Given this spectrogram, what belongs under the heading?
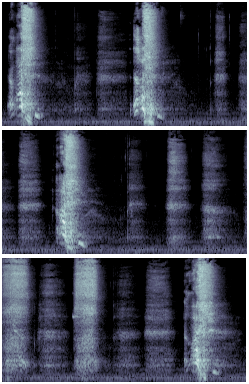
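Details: Run of about nine to ten sneezes triggered by dust, some forceful, some softer, each with a quick indrawn breath; repeated sneezing.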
